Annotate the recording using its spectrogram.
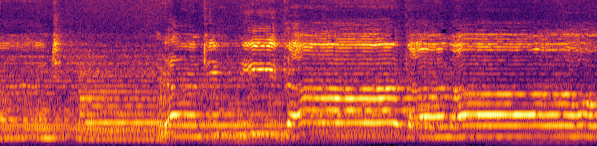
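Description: A man singing a slow song into a microphone with long held notes, accompanied by an electronic keyboard.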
